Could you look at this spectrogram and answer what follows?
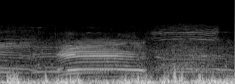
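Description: Sheep bleating at a busy livestock market in Mecca, with several drawn-out, wavering calls rising over a constant crowd murmur and background noise.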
